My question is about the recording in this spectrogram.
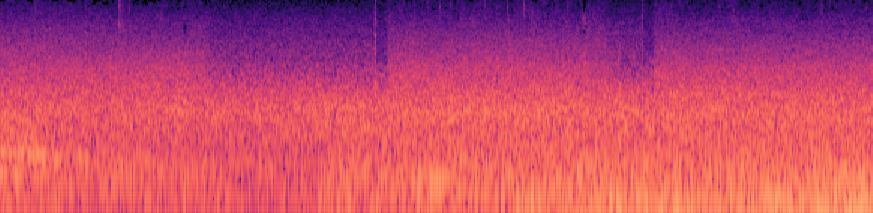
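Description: Outdoor city noise: a steady rush of wind on the phone's microphone over the sound of street traffic, with a low rumble swelling toward the end.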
